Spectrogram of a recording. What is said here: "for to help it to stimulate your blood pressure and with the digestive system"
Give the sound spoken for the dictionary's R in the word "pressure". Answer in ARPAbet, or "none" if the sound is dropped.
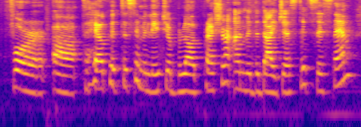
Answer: R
